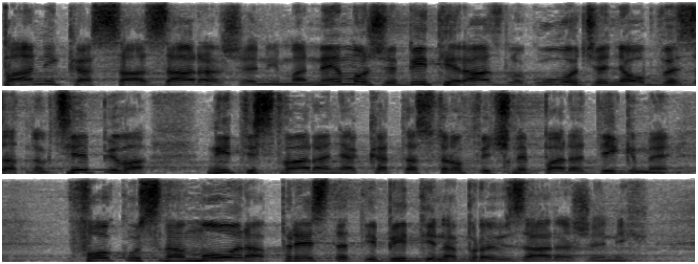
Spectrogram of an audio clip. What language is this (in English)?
Croatian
